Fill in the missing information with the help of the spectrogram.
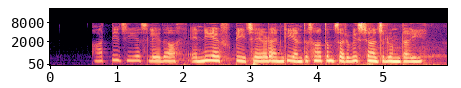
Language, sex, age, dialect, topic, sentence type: Telugu, female, 18-24, Utterandhra, banking, question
